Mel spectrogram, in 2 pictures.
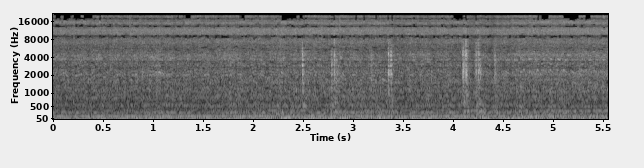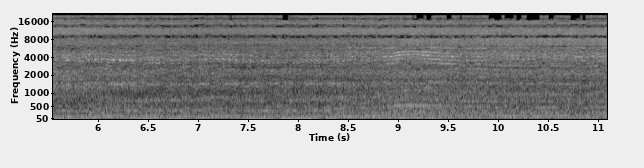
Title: Malibu rough idle 2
